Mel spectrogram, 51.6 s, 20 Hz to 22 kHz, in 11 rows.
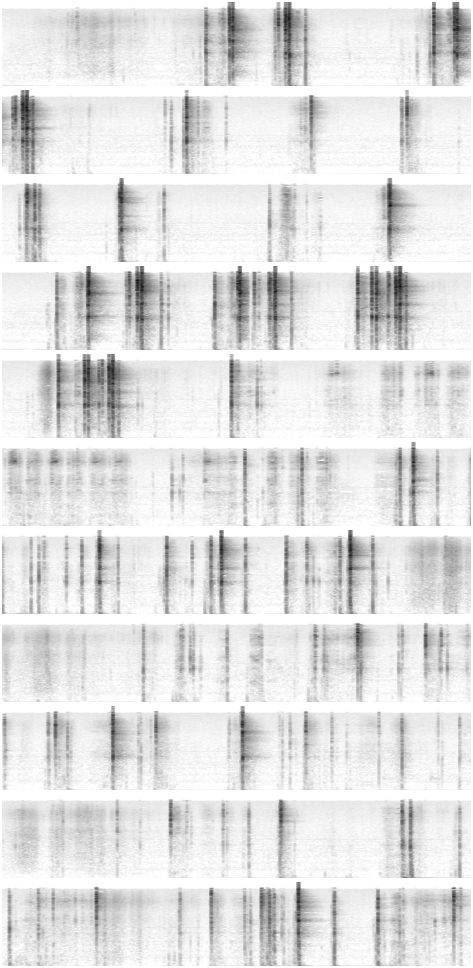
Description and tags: umbrella clicks and clacks
A sound of an umbrella handle expanding and retracting, making clicking sounds.
Great for Foley and sound design.
Recorded with a Tascam TM-80 in a non sound proofed room, without an anti-pop filter.
The umbrella was fairly close from the mic during recording.
The post-processing was minor, just an EQ to cut out some of the superfluous low frequencies.
You can mention me if you like to, or give a link to the project containing this sound, but that's totally up to you.
clack, click, close, closing, expand, expanding, foley, handle, metal, open, opening, retract, retracting, umbrella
